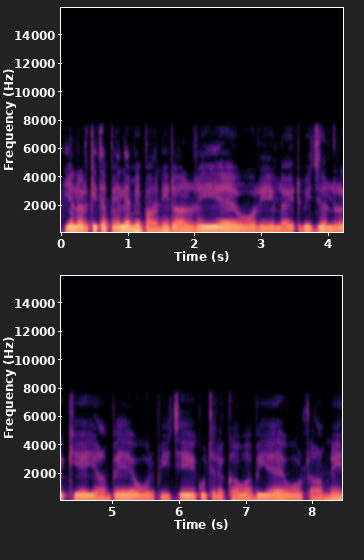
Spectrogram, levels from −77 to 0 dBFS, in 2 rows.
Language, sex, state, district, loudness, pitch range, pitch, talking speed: Hindi, female, Rajasthan, Jaipur, -17 LUFS, 205-215 Hz, 210 Hz, 190 wpm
